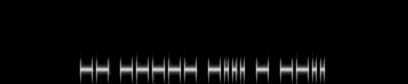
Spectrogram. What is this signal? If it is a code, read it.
Morse code, heard as a keyed tone, about 30 wpm, 700 Hz. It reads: M0BTZ
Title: DXCC-100 Call Signs - 5 Characters - Repeated 3x - 30wpm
